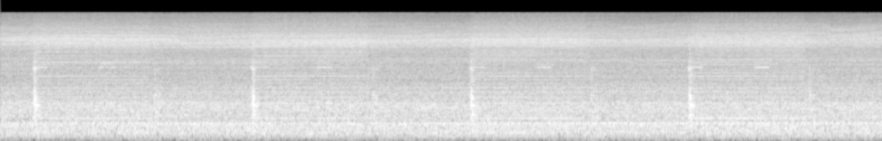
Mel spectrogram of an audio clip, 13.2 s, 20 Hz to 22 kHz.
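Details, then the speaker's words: Loud steady hissing suction with a soft click about every three seconds: a SmartXide DOT fractional CO2 laser resurfacing a numbed patient's face, including the temples, for acne scarring. "we just finished uh using the smart side uh dot therapy uh laser which is a fractional CO2 laser uh which is indicated for acne scarring wrinkles pigmentation"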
